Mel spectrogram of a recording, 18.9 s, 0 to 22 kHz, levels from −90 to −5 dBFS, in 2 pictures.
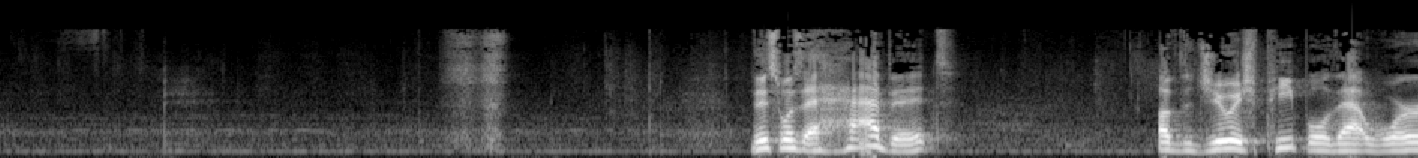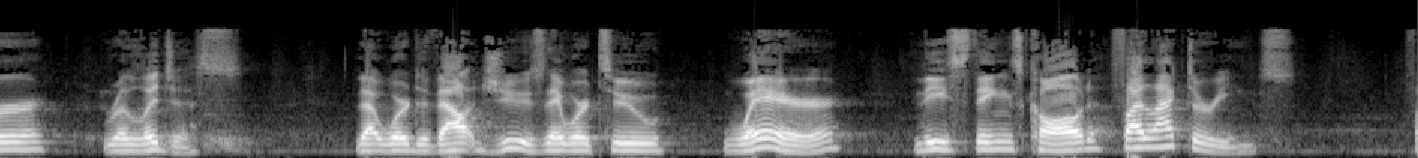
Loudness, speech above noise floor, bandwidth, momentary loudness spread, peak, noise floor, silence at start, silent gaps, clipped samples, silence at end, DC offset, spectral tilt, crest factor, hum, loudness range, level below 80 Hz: -14 LUFS; 42 dB; 11.5 kHz; 22 LU; 0 dBFS; -55 dBFS; 3.25 s; none; under 0.1%; 0.9 s; under 0.1%; -6 dB/octave; 16 dB; none; 3 LU; -60 dBFS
